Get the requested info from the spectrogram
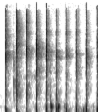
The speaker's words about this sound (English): So my golf clap is the mic against the table.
